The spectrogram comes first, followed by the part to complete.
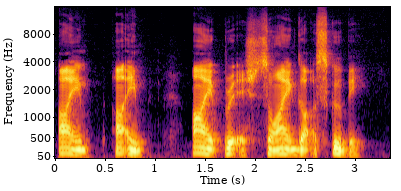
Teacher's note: because of the glottal stops, it feels British to me. It feels like Cockney to me.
